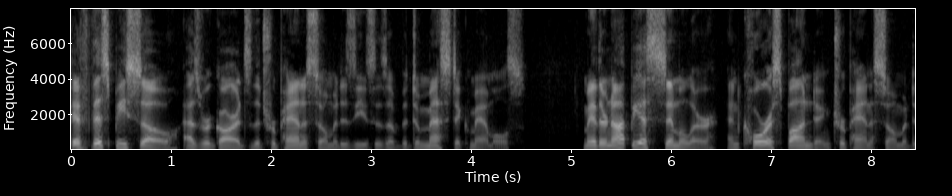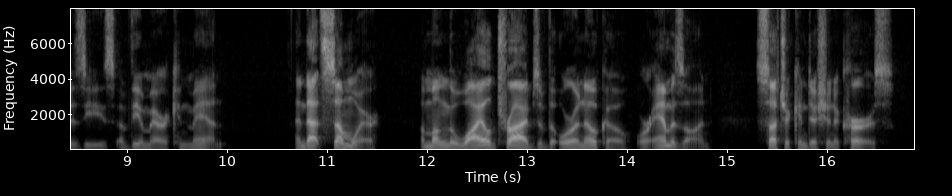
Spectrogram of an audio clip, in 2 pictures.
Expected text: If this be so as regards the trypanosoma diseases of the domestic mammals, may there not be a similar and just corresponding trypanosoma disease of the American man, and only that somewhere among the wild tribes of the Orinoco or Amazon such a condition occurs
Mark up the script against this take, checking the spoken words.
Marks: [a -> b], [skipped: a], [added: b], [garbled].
If this be so as regards the trypanosoma diseases of the domestic mammals, may there not be a similar and [skipped: just] corresponding trypanosoma disease of the American man, and [skipped: only] that somewhere among the wild tribes of the Orinoco or Amazon such a condition occurs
